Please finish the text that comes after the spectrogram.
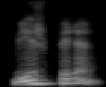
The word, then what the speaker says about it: víspera: Entonces, el sonido es semejante a la palatal IE. Entonces queda víspera, víspera. Vespam, aquí hay un fenómeno de pseudoamplificación, a vespa, tónica abierta, diptonga.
